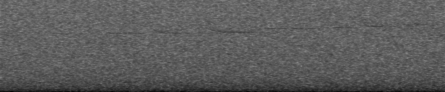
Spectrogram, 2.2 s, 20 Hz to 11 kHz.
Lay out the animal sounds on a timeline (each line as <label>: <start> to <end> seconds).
Golden-crowned Kinglet (Regulus satrapa): 0.0 to 2.2 seconds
